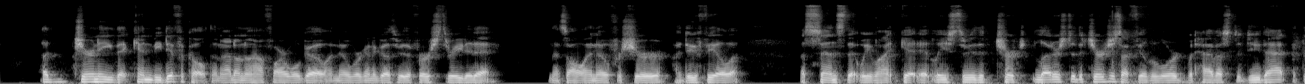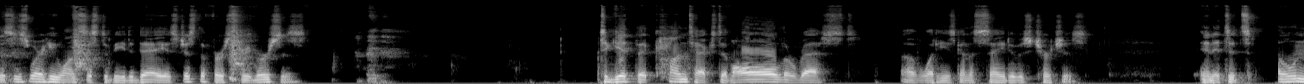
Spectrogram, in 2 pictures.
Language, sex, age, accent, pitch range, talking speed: English, male, 40-59, American, 95-115 Hz, 225 wpm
